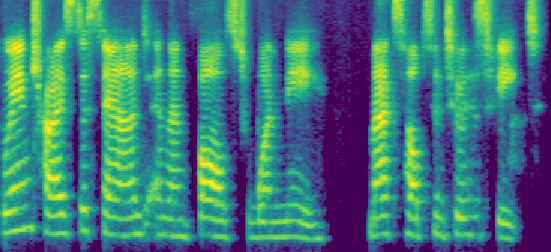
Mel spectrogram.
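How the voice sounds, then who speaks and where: A woman reads scripted stage directions as a narrator. Her voice sits at a medium pitch. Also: a little slow, fairly bright tone, low-quality recording.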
